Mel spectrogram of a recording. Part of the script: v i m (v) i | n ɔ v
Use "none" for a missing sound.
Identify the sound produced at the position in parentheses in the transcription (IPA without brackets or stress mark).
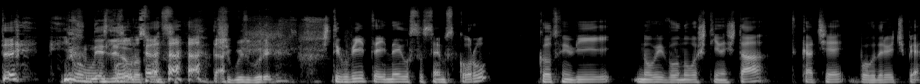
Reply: v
